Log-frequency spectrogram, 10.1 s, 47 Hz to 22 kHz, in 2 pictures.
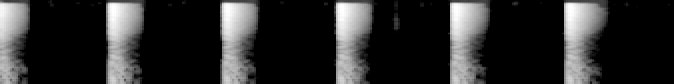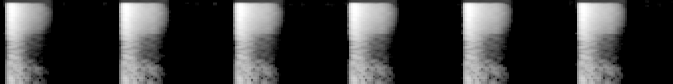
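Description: A raw synthesized noise snare from Serum's noise oscillator, with no effects yet, repeating about every 0.85 s on beats two and four. Each hit is a short burst of hiss with a quick decay, and the tails get slightly longer in the second half as the amp envelope's decay is reshaped.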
